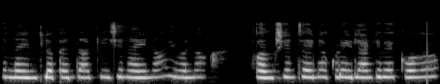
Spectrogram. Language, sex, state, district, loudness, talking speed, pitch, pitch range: Telugu, male, Telangana, Karimnagar, -17 LUFS, 150 wpm, 325 Hz, 320-335 Hz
